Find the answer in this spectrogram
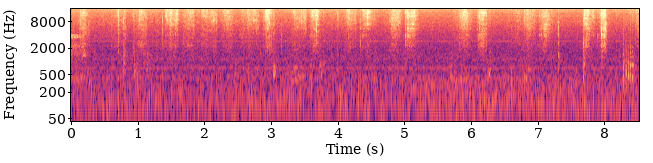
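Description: Faint shuffling of a tarot deck by hand, cards sliding off the pack in irregular light flicks.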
